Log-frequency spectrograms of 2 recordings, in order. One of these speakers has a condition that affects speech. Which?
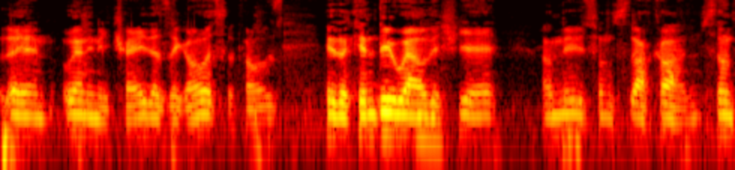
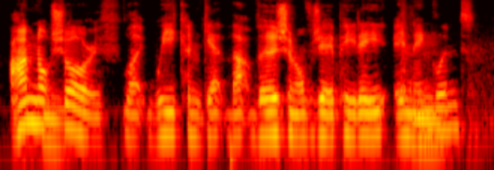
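The first: cerebral palsy.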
